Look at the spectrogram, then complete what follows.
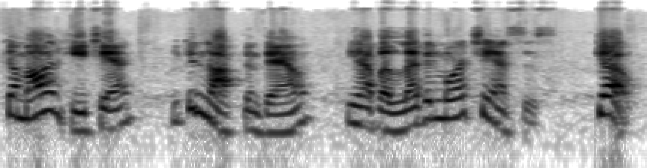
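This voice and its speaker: A man voicing a bubbly, loud teenage schoolgirl who teases in a gushing, sing-song way. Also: high voice, sing-song, moderate pace, voice pushed up, exaggerated voice. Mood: cheering on.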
